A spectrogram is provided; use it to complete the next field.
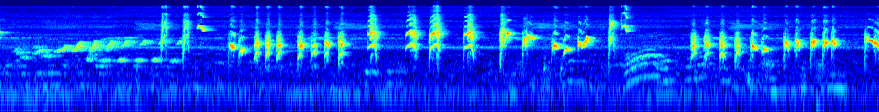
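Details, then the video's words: Lure recording of a greater green leafbird: a rising buzzy trill opens a long, rapid series of sharp chirps and varied whistles, with a short lower warbled passage midway. "SUARA BURUNG CUCAK IJO UNTUK PEMIKAT DIJAMIN TERPIKAT"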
